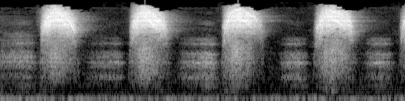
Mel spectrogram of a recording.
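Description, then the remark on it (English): A person exhales in short, sharp hisses, like air escaping a leaking tire, as a diaphragm breathing exercise: about five loud, bright bursts in a steady, even rhythm, with brief pauses between them and no talking. “Let's go hissing, which many people know. So we do we sound like a tire, right?”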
